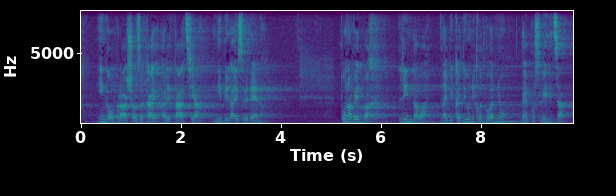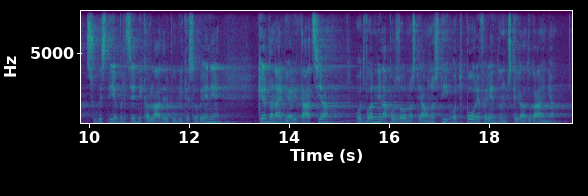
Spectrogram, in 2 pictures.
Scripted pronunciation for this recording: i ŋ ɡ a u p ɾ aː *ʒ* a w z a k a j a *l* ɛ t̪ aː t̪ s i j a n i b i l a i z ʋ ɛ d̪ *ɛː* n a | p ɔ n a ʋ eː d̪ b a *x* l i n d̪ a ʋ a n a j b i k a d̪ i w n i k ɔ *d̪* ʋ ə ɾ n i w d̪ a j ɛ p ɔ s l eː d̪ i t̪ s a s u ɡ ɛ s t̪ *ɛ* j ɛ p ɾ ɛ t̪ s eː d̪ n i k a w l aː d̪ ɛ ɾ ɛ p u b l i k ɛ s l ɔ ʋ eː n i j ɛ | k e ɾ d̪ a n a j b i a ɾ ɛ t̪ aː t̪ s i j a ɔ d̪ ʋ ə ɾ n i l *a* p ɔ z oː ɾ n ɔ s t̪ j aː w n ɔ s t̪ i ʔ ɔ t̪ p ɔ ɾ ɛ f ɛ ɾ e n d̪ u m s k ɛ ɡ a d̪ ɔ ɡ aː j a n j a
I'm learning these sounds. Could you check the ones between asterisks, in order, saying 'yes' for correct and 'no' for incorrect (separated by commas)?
no, no, yes, yes, yes, no, yes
